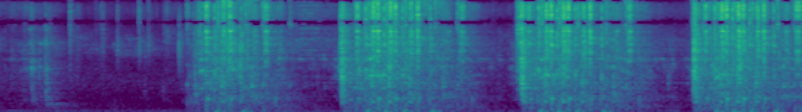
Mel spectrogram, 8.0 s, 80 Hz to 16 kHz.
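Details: Homemade junkyard go-kart small engine, started after a carburetor clean with the air box off. It catches in rough surges about every 1.5 seconds, popping and sputtering and backfiring heavily. It seems to be running a little lean.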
